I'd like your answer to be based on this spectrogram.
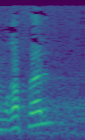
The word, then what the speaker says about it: مغفل: شخص واحد هو مغفل وهو والد عبد الله الصحابي عبد الله بن مغفل والده مغفل بالغين والفاء المشددة.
